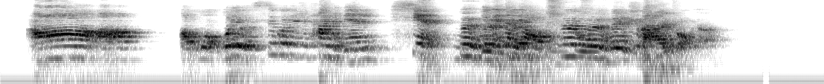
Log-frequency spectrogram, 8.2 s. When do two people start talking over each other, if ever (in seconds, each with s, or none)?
4.6 s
